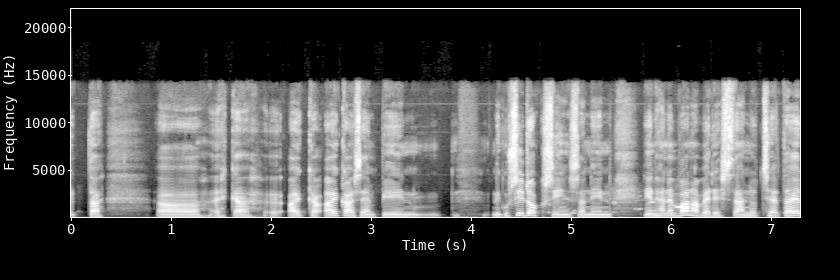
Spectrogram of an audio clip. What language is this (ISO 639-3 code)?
fin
